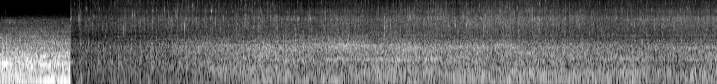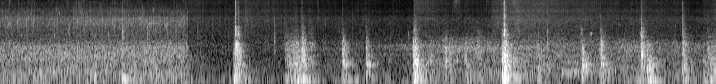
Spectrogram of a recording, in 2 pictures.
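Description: Chicken deep-frying in a pot of hot oil, a steady sizzle, after a short loud hum in the first second or so. About two-thirds of the way through, the sizzle gives way to a string of sharp clacks: metal tongs knocking on the wire grate of a charcoal grill while turning jerk chicken.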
